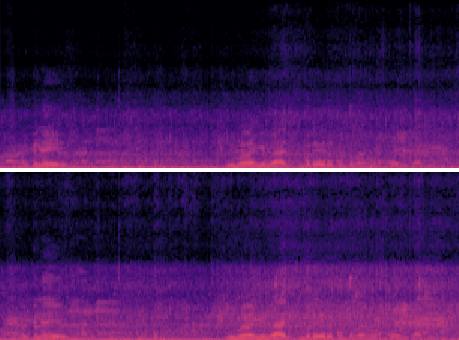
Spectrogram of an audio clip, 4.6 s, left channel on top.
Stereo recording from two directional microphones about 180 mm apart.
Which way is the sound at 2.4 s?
40° right (ahead or behind).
